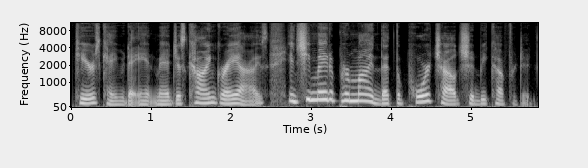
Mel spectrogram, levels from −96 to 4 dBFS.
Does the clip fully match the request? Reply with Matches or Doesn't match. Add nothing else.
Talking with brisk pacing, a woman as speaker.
Matches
